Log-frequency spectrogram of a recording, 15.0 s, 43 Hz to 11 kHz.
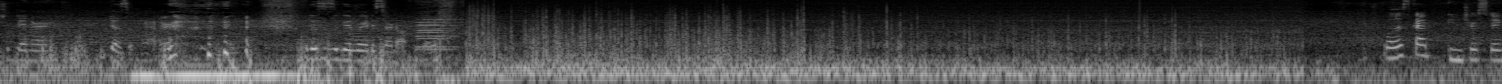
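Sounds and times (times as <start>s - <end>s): motorcycle engine rumble: 0.0s - 13.9s
wind buffeting microphone: 0.0s - 15.0s.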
